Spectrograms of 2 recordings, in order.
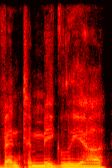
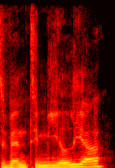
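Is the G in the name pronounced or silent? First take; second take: pronounced; silent. First: The G in the middle is pronounced. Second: The G in the middle is silent. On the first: This is the anglicized form. "most people say Ventimiglia" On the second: This is the traditional Italian form. "traditionally, it's Ventimiglia, so that, that Italian G is silent"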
